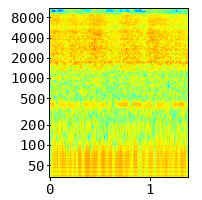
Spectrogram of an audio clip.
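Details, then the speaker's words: 2017 Honda CR-V 1.5L turbo that lost power and runs rough, at cold start: uneven, stumbling exhaust beat under a hiss, dead misfire on cylinder 1; the dealer diagnosed head gasket and turbo, and the startup misfires are possibly from the turbo. "it also has horrible misfires on Startup possible that's from the turbo I'm not sure but I just want to ch"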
